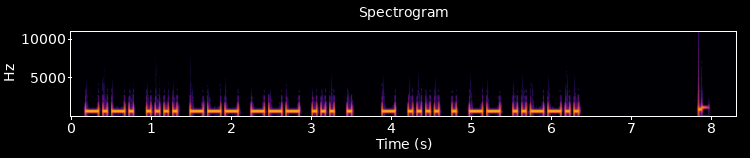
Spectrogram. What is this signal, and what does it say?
Morse code, heard as a keyed tone, about 22 wpm, 700 Hz. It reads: CHOOSE THEM?
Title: Sentences from Top 700 Words 22wpm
